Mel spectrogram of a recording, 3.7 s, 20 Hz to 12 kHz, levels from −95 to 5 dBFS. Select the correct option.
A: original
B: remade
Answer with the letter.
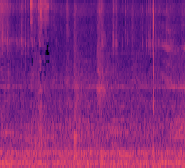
B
